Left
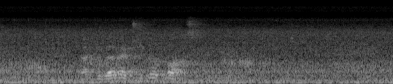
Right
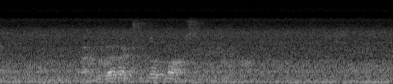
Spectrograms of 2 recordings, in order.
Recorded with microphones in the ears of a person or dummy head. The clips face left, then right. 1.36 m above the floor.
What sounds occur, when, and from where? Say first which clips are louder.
0.8 s a man speaking: left 1 dB; 10° left (ahead or behind), 2 m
